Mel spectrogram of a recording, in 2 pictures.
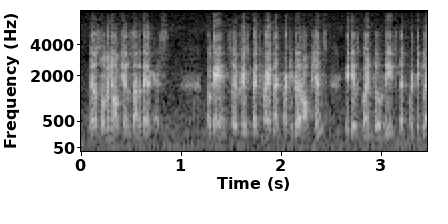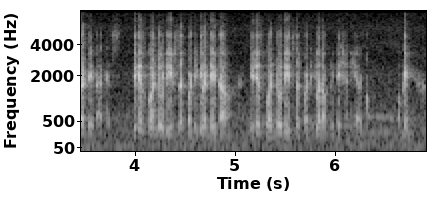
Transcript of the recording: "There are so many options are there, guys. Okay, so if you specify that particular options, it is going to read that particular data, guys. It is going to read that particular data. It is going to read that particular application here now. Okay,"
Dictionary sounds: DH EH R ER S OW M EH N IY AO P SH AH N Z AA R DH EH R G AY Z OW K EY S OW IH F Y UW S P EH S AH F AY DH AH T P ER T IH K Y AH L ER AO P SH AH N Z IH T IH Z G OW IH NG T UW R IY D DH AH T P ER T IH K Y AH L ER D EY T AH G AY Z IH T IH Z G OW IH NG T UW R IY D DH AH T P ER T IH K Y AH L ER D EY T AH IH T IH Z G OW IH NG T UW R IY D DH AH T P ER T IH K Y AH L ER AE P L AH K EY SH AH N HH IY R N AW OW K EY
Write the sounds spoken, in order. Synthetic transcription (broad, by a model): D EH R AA S OW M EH IY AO P SH AH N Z AA R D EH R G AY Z OW K EY S OW IH F Y UW S P EH S AH F AY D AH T P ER T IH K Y L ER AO P SH AH N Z IH T IH Z G OW IH NG T UW R IY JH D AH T P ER T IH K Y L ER D EY T AH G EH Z IH T IH Z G OW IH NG T UW R IY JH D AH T P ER T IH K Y L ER D EY T AH IH T IH Z G OW IH NG T UW R IY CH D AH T P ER T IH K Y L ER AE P L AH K EY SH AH N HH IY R N AW OW K EY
